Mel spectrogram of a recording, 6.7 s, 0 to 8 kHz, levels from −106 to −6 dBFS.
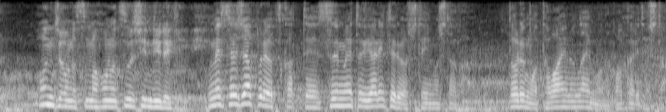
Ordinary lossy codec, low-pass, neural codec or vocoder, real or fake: none; 7.2 kHz; codec, 16 kHz, 16 kbps, FunCodec, trained on LibriTTS, 50 frames a second; fake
